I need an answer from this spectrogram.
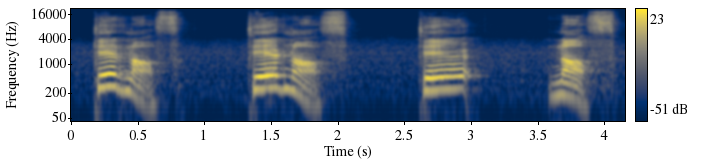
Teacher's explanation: في الحالة دي هنعمل ايه؟ هناخد آخر حرف في الكلمة الأولى ونضيفه تلقائيا للكلمة اللي بعدها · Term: consonant to vowel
